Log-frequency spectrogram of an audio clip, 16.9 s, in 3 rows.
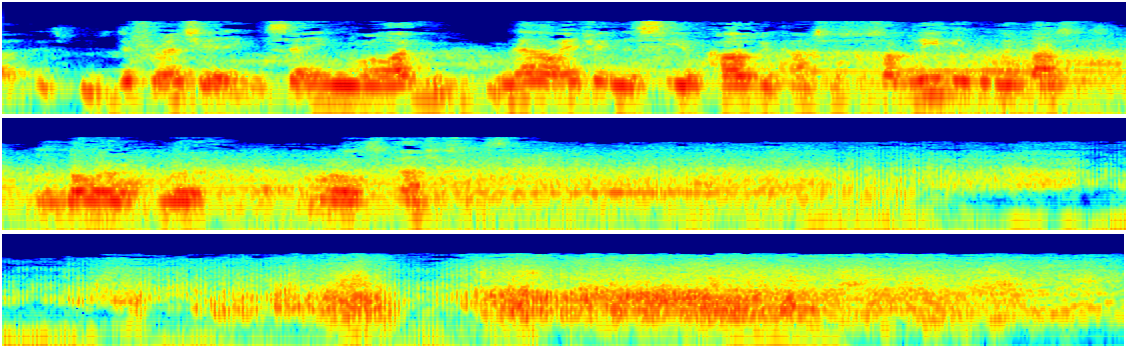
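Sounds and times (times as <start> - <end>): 
airplane flying overhead: 0.4 - 16.8
speech: 0.6 - 8.2.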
